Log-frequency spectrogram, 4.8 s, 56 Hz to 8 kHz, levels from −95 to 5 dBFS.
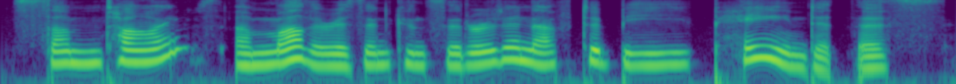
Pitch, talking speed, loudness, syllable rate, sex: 195 Hz, 140 wpm, -19 LUFS, 5.2 syllables/s, female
